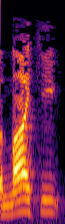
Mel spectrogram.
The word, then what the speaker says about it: Nike: N-I-K-E. And Actually, you see here, this is an eta. And an eta, pronounced in English, is like a long A. So it's nike. Nike. But the tennis shoe people have corrupted all of that, and we call it Nike.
